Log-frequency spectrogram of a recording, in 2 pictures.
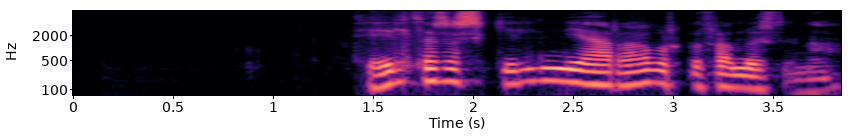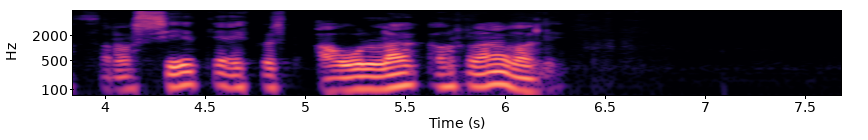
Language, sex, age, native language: Icelandic, male, 30-39, Icelandic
